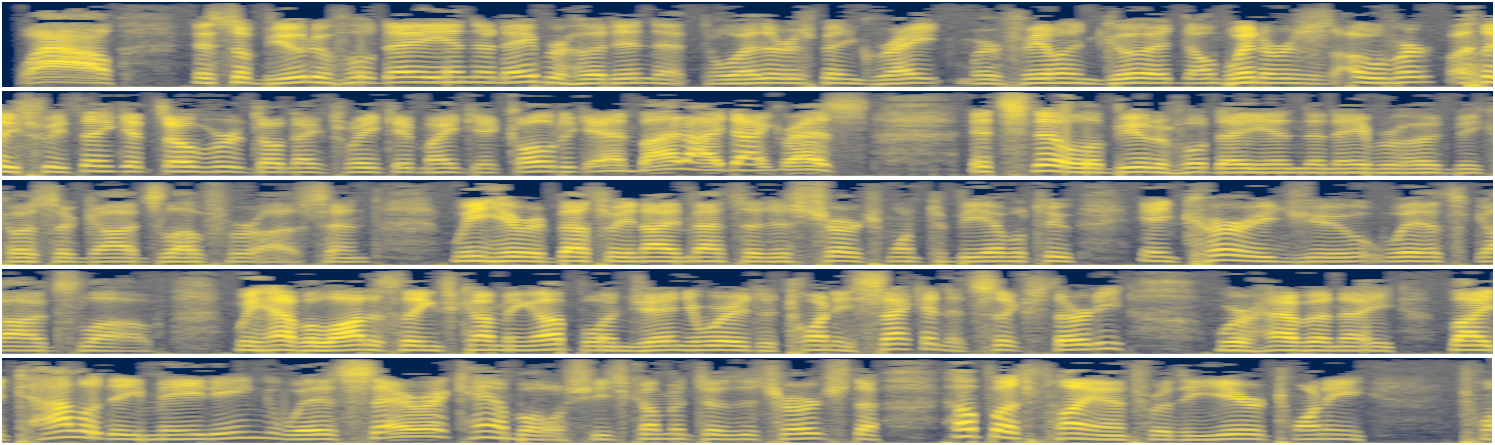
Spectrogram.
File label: Welcome and Announcements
